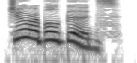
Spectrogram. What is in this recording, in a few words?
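"durable goods" British; Business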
